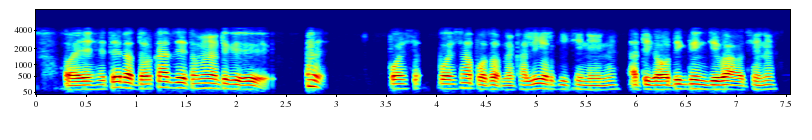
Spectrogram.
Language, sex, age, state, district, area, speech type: Odia, male, 18-30, Odisha, Kalahandi, rural, conversation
